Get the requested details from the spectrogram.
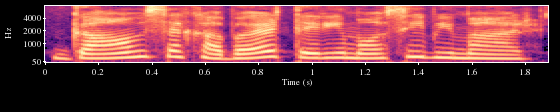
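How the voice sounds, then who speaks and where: A woman voicing an affectionate middle-aged uncle who answers in soft, short replies. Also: fairly high pitch, moderate pace, no echo, close to an everyday voice. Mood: gentle.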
